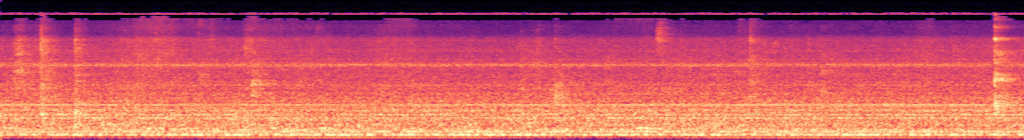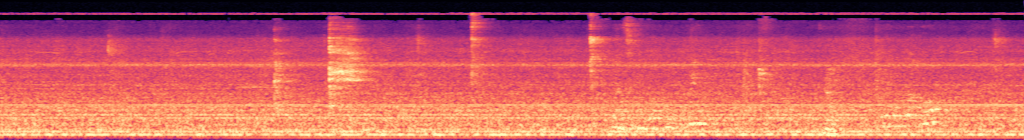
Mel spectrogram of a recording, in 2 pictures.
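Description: Cutlery clinking and scraping on plates during a meal: scattered light clinks a few seconds apart, over a steady background hum.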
